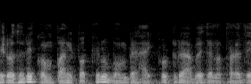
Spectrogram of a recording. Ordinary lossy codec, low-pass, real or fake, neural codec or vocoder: none; 7.2 kHz; fake; codec, 16 kHz in and 24 kHz out, 1.1 kbps, FireRedTTS-2 codec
